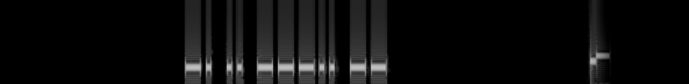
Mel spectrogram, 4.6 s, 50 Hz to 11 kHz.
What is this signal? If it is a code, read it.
Morse code, heard as a keyed tone, about 34 wpm, 700 Hz. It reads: NI8M
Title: USA Call Signs - 4 Characters - 4x Character Spacing - 35wpm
